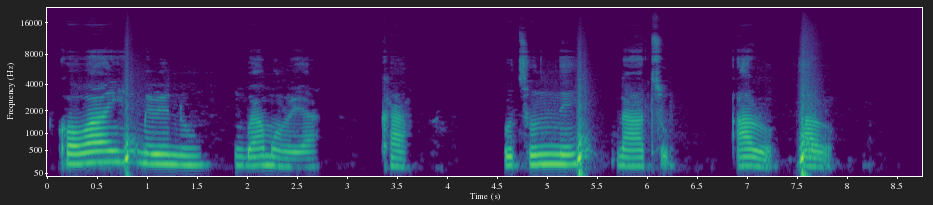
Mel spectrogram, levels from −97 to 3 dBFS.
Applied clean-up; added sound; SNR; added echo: neural mask model RNNoise.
